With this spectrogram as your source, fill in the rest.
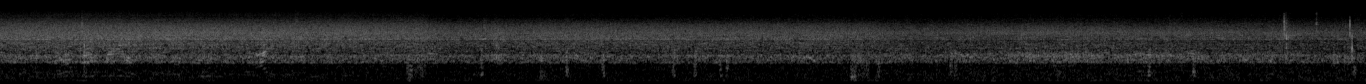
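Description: A waterfall roars steadily nearby.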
